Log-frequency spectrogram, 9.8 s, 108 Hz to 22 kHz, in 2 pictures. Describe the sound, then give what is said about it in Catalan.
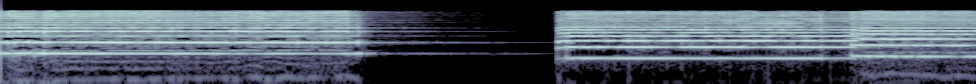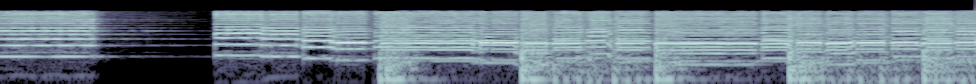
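Toc de castells, the traditional music for human towers, played for the Saballuts castellers group of Sabadell: shrill, reedy wind tones sustain long notes in two phrases separated by short gaps, then move into a busier melodic passage. “Us sona? És el toc de castells, i és que ja fa 24 anys que els Saballuts, la colla castellera de la nostra ciutat, toquen el cel amb la mà.”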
